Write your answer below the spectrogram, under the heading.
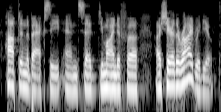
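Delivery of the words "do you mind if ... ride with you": ordinary talk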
